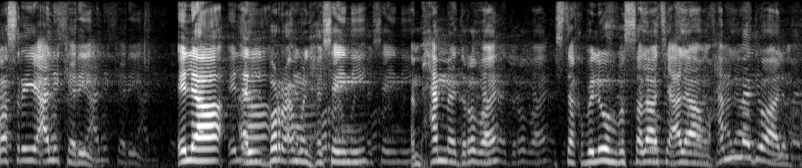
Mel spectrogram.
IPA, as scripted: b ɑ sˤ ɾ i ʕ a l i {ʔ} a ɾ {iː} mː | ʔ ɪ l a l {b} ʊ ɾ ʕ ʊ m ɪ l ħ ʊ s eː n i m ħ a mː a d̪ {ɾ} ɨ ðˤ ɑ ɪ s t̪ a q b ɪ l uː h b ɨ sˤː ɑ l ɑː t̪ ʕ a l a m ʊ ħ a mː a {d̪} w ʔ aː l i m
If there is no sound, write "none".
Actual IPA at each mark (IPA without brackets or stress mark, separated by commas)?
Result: k, iː, b, ɾ, d̪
